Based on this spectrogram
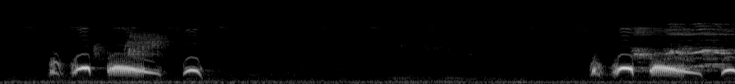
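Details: Dove kept as a trapping decoy, cooing to attract wild doves: two matching phrases about four seconds apart, each quick clipped coos, a long drawn falling coo and a closing short coo.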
